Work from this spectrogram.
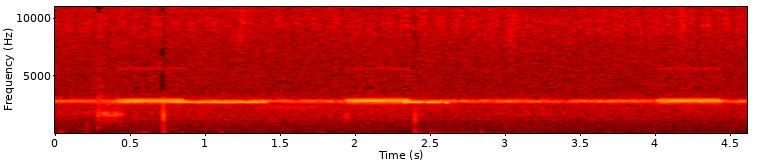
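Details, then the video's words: Cricket singing on a rose bush, heard together with a grasshopper; a steady, high, pure chirring tone comes in three bursts of about a second each, separated by short pauses, over faint rustling and a few soft clicks. "Cricket and grasshopper singing"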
